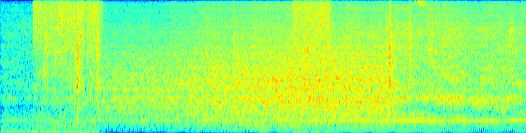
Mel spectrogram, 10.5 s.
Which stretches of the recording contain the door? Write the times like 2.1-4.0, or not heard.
1.4-2.1, 7.7-8.3.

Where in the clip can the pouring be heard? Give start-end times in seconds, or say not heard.
0.6-2.1, 5.8-6.7.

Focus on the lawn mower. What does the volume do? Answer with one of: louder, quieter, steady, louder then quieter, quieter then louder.
louder.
